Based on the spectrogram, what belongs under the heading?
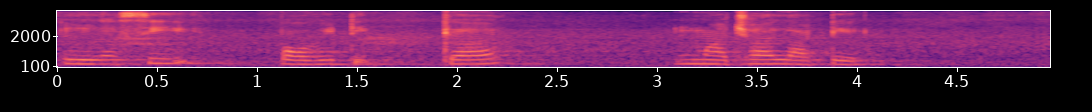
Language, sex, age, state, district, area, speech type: Goan Konkani, female, 18-30, Goa, Sanguem, rural, spontaneous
